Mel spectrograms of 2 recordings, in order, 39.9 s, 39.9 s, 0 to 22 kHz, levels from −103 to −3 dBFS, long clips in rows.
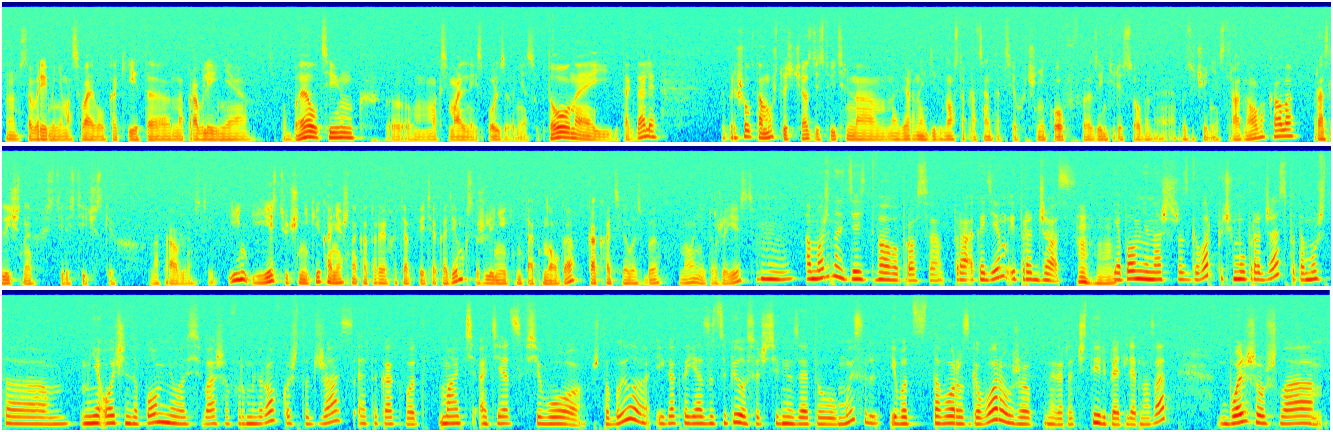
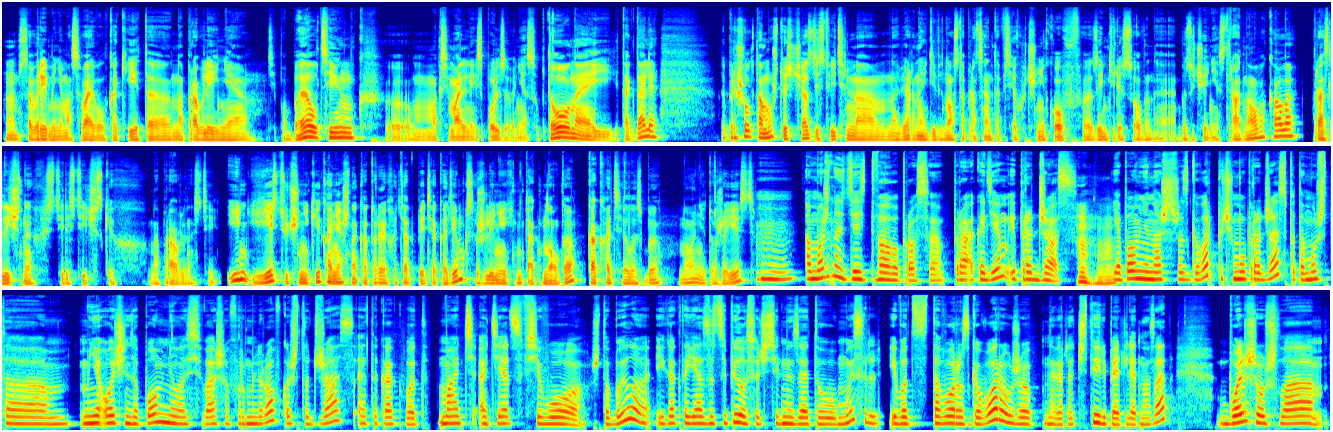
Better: second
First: hiss; noticeable; throughout; 10 dB below the speech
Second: none

